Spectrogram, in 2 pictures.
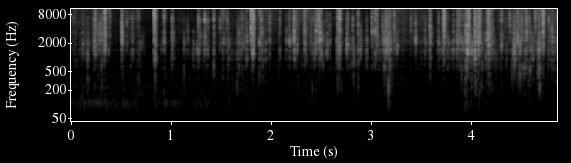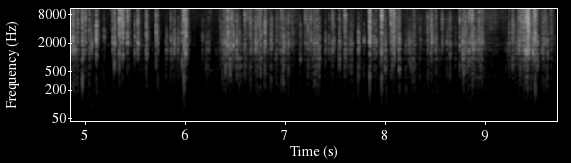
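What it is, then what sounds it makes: Plastic candy bag crinkled. Long nails scratch and squeeze a medium-sized clear printed plastic bag full of wrapped cotton candy taffy. The result is a dense run of quick, bright crinkles and crackles with almost no low end, rising and falling in bursts throughout.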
